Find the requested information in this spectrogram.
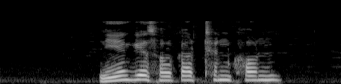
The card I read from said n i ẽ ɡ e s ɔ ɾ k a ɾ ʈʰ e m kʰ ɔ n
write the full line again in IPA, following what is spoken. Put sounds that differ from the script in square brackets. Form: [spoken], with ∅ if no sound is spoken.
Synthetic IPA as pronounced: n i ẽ ɡ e s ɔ ɾ k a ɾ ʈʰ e [n] kʰ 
